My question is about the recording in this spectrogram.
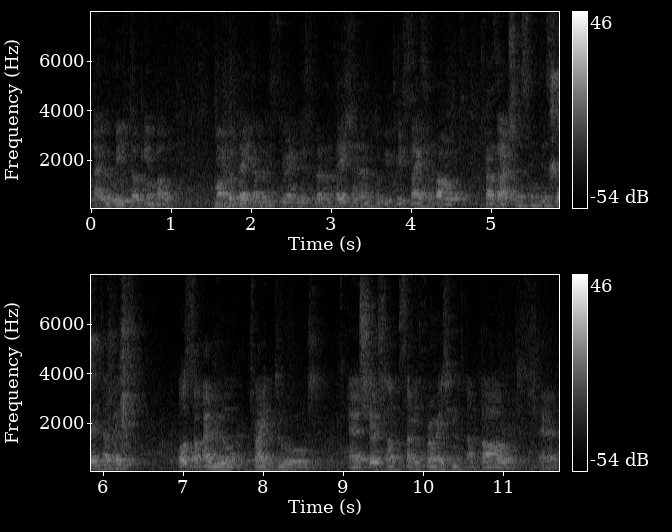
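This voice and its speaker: A man with a Polish accent gives a technical talk at a middle pitch, pausing often and restarting his sentences. He sounds far from the microphone in a large, heavily echoing hall. A steady background hum runs under his voice. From Poland. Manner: plain, hesitant delivery with frequent fillers and restarts. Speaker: conference speaker. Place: large echoey conference room. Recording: echoey hall, distant, audible background noise.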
